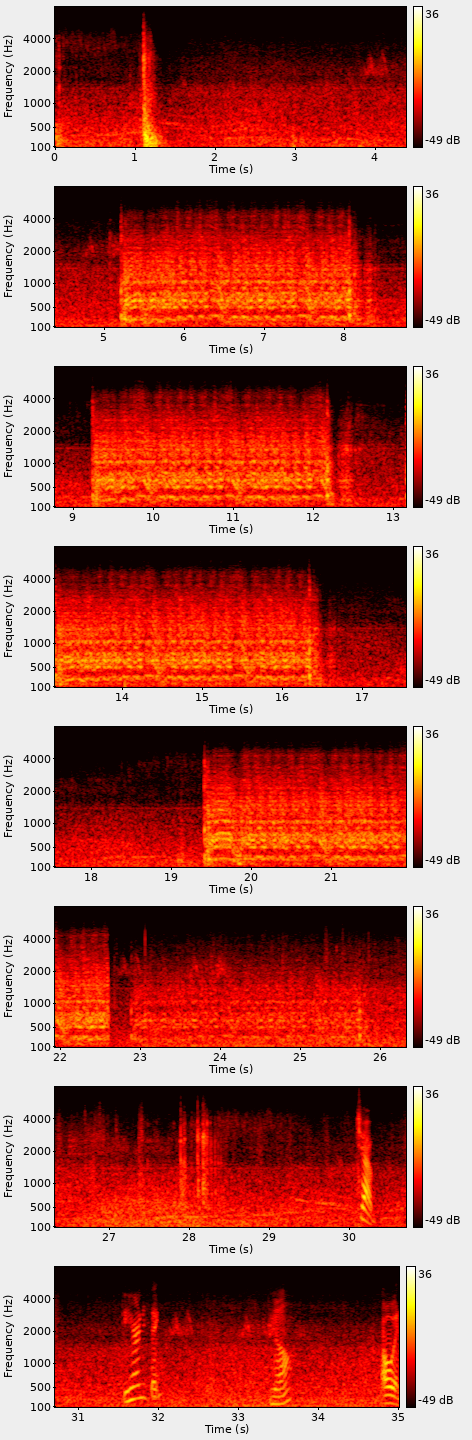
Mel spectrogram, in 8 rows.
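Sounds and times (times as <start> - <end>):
car door slamming: 1.1 - 1.4
starter cranking engine: 5.2 - 8.4, 9.2 - 12.5, 13.2 - 16.6, 19.4 - 25.8.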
